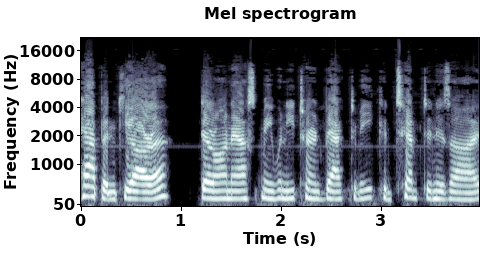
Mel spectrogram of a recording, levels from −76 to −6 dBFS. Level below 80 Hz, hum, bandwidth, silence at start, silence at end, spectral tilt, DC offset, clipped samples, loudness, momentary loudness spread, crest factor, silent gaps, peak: -44 dBFS; none; 14.5 kHz; 0 s; 0 s; -4 dB/octave; under 0.1%; 0.5%; -9 LUFS; 7 LU; 10 dB; none; 0 dBFS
